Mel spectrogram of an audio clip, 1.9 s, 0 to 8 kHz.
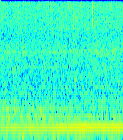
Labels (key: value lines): label: anthrophony, boat engine
recorder: SoundTrap 300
